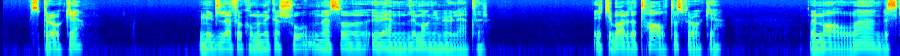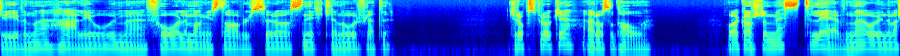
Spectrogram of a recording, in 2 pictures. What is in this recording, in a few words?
narration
